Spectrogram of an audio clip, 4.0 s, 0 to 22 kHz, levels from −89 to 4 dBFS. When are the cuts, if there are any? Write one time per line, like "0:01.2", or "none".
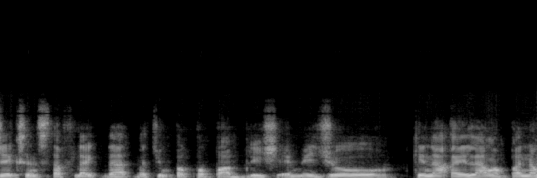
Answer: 0:01.4
0:03.0

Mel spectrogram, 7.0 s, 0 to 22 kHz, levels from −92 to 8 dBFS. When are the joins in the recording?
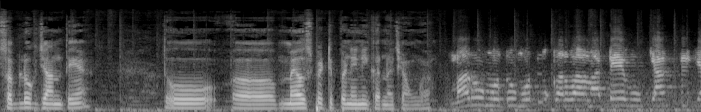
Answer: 0:04.4

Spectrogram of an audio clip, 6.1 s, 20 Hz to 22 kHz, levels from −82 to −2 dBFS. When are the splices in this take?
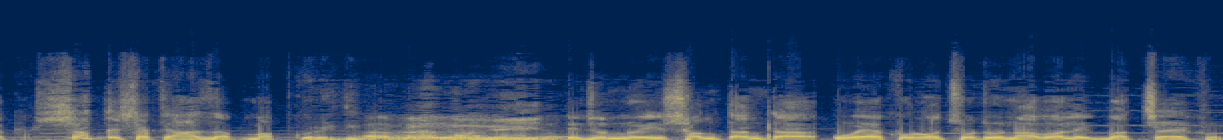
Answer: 0:04.1

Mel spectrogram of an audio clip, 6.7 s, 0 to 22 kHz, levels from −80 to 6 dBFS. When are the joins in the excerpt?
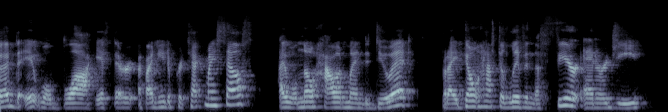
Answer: none

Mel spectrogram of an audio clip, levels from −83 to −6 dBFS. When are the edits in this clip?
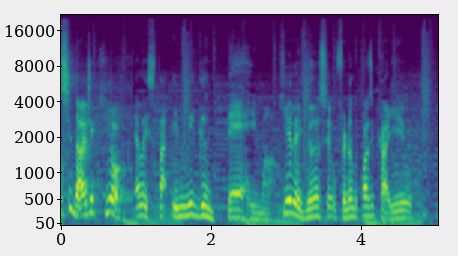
0:00.9
0:02.8

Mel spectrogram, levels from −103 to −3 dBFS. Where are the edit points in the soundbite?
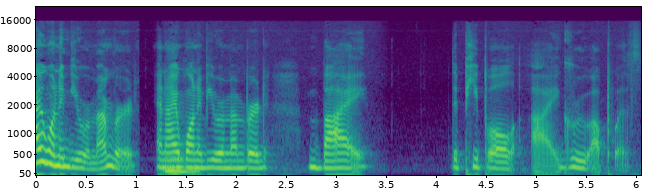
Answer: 0:01.0

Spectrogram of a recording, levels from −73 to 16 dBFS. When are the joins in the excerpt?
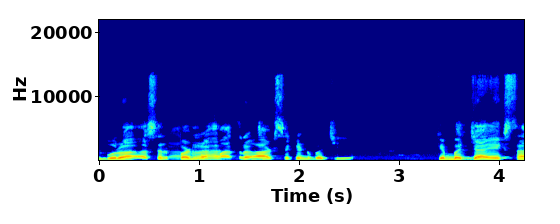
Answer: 0:01.3

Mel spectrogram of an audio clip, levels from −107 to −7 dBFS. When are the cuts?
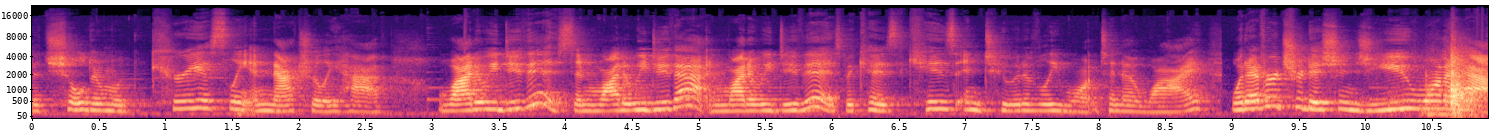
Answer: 0:06.1
0:08.8

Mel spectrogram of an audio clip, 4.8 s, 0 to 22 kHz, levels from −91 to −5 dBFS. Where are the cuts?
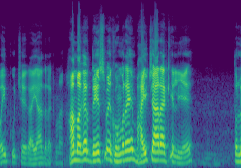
0:01.2

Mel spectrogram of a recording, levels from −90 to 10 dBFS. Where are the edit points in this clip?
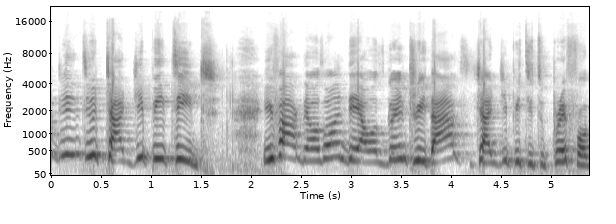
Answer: none

